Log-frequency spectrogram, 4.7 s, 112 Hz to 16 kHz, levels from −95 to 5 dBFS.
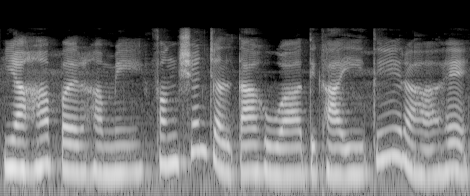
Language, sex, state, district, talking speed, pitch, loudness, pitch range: Hindi, female, Punjab, Fazilka, 125 wpm, 205 Hz, -15 LUFS, 195-240 Hz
